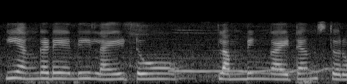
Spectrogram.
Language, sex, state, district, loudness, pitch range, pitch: Kannada, female, Karnataka, Raichur, -25 LUFS, 250-280 Hz, 265 Hz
